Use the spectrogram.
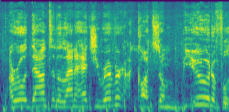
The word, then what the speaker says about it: Lanahatchee: The other day, I rode down to the Lanahatchee River. I caught some beautiful steelhead trout. You mean the Lanahassee River? No. The Lanahatchee. It runs right near here. Yeah, but it's pronounced Lanahassee.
